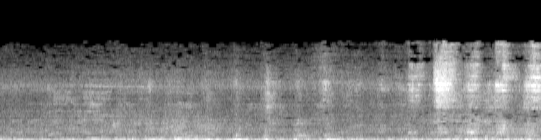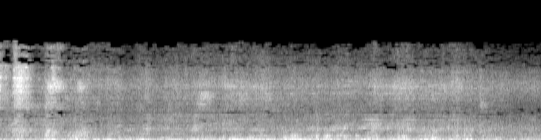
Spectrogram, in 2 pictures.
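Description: Freight train cars (covered hoppers and tank cars) rolling past close by: steel wheels rumbling and clattering over the rail joints and crossing, with irregular heavy clunks and brief high squeals about three to four seconds in.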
